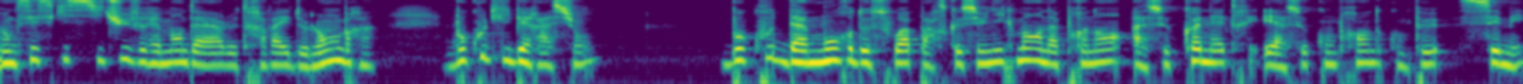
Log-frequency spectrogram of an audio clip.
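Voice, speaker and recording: The voice has a dark, mellow tone and fairly even intonation, moving at a fairly quick pace. It is a very clean recording with a silent background. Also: woman, medium pitch for a woman. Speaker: life coach and podcast host. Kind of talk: solo podcast monologue. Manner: warm, affectionate.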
